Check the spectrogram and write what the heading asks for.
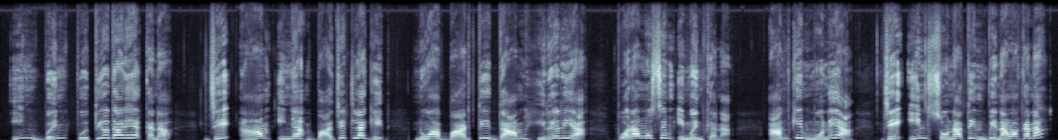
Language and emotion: Santali, angry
